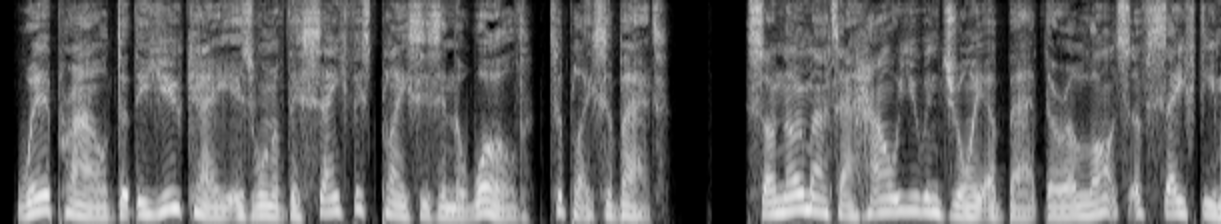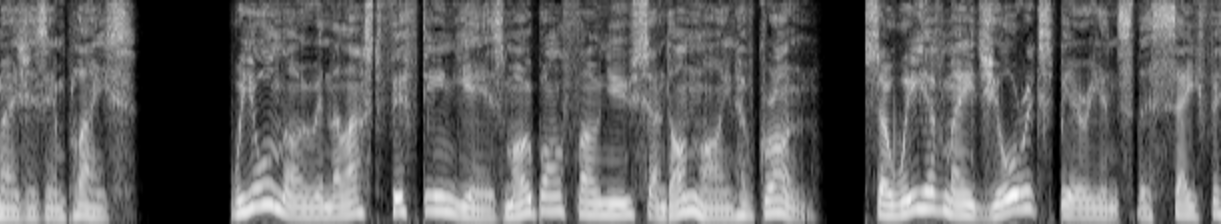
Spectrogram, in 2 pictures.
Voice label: Animation

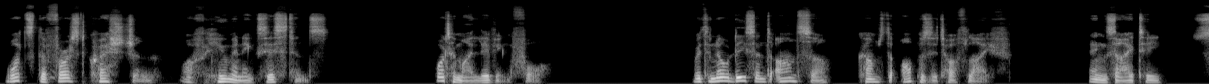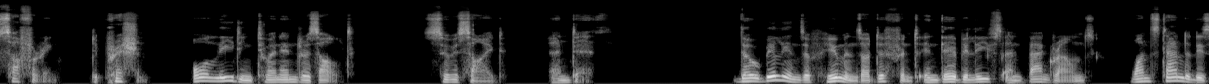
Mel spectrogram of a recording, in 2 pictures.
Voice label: English Meditation Audiobook

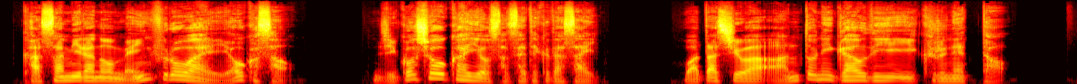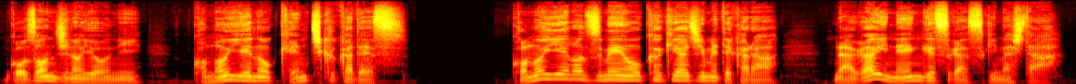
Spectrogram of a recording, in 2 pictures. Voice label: presentation

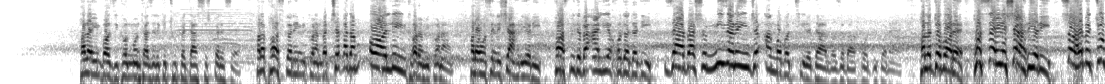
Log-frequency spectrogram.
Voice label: Persian Football Commentary

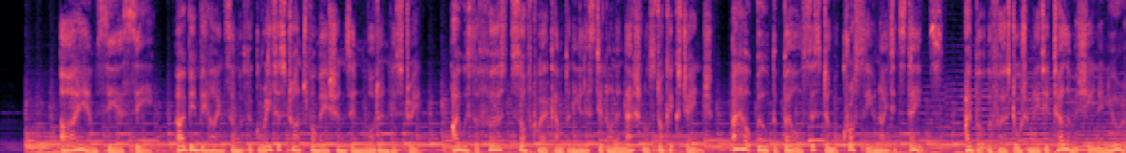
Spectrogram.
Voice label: NARRATION

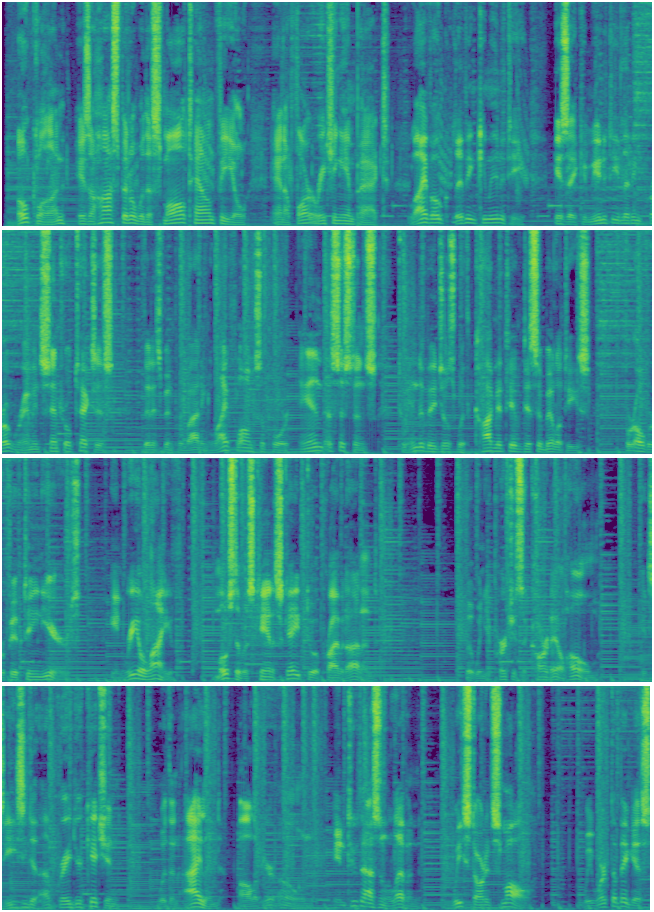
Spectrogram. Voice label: commercial narration

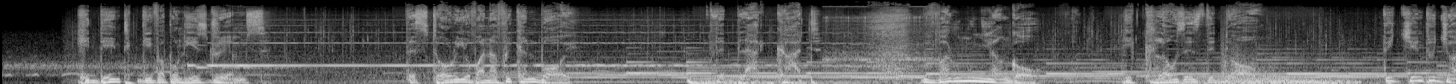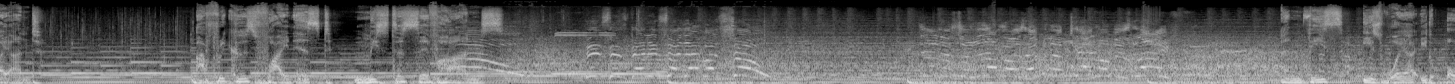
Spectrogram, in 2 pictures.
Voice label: trailer; Golden Hands

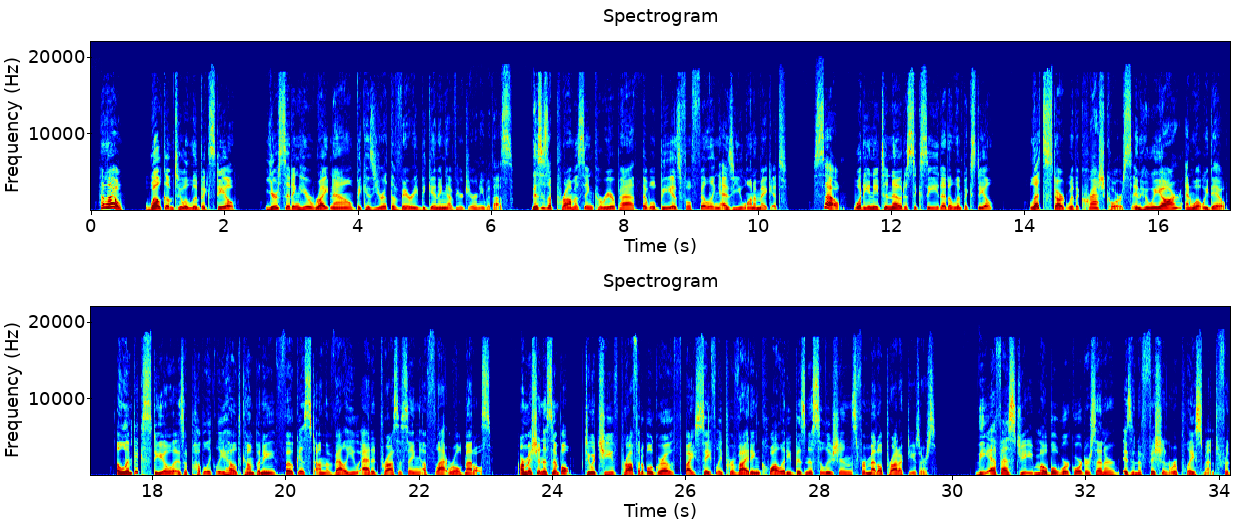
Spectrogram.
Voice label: ELearning Educational

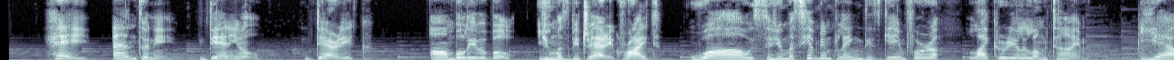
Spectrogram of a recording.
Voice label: English Character Radio Promo

